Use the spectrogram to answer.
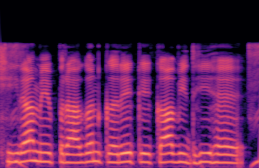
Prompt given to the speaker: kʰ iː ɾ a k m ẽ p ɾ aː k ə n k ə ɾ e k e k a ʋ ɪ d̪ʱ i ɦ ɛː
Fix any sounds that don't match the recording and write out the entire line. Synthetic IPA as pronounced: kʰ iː ɾ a m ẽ p ɾ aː ɡ ə n k ə ɾ e k e k a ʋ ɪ d̪ʱ i ɦ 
